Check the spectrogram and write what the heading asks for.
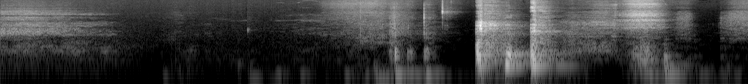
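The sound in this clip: Someone coughs a few times, harsh and raspy, after choking on something mid-conversation. The coughs break out abruptly after a stretch of near silence, with short gasping breaths between the loud bursts.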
